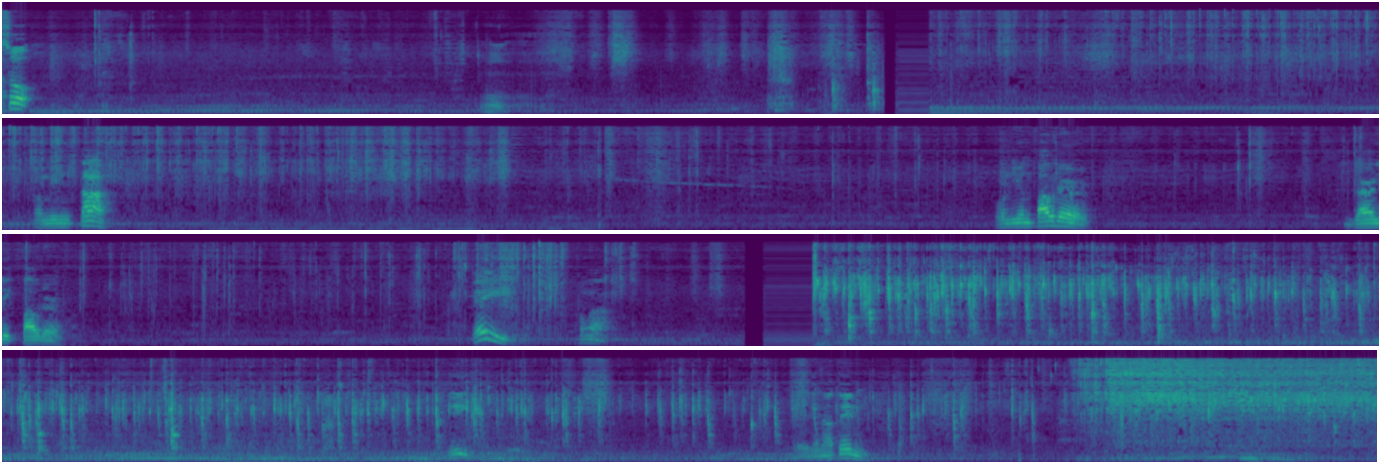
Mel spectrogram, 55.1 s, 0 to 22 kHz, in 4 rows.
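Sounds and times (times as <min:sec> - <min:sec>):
pepper container rustling: 0:09.3 - 0:33.9, 0:35.7 - 0:55.0
oil crackling in a frying pan: 0:09.9 - 0:18.5, 0:35.7 - 0:55.0.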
